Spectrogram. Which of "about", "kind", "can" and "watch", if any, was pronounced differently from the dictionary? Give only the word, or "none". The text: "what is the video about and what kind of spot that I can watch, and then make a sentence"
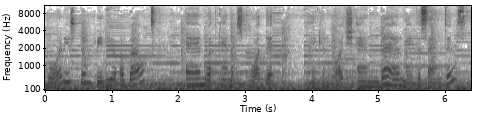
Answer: none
